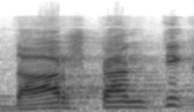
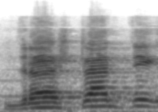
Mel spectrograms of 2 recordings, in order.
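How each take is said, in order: First: The r comes after the first vowel. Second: The r comes right after the first d. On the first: The speaker calls it right. "दार्ष्टांतिक हाच शब्द शुद्ध बरोबर आहे" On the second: The speaker calls it wrong. "द्राष्टांतिक हा शब्द शुद्ध चुकीचा आहे"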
